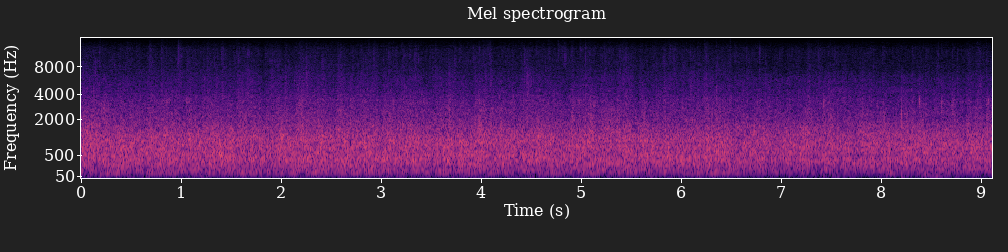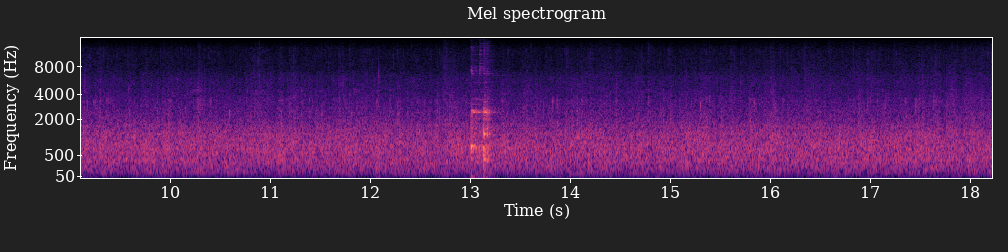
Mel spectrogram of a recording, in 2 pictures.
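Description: Heavy rain falling steadily, with a single sharp clink about thirteen seconds in.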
